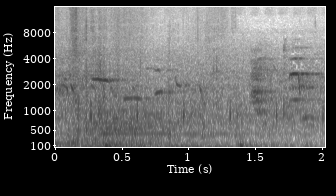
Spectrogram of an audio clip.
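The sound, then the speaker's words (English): Birds call outdoors in New Zealand in the late morning, with a few short, high whistled chirps scattered over steady background noise. No one is talking. “They have completely different birds here.”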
